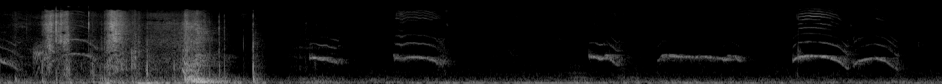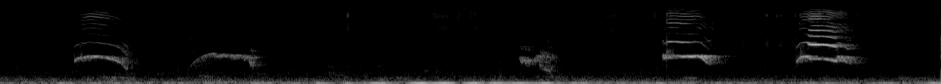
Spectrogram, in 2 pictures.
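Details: A 12-day-old kitten giving its first meows indoors: thin, high, arched mews with bright harmonics, about a dozen short cries spaced irregularly, after a loud thumping handling noise at the start.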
